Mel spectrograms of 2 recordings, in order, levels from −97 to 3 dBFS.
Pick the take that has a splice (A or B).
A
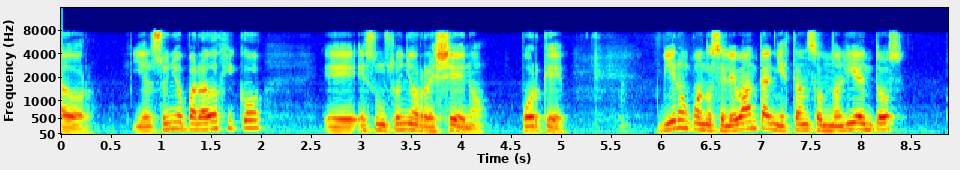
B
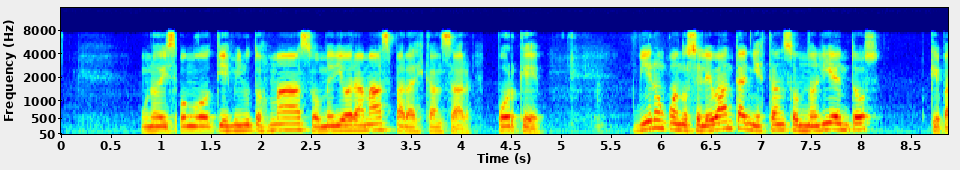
B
